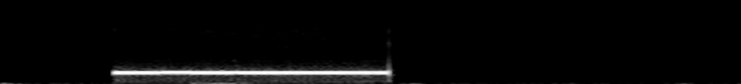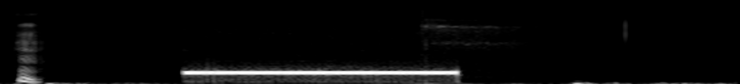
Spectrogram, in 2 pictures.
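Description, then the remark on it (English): Ringback tone on a phone line during a call to a poker room: two loud, steady, low-pitched buzzing rings, each about two seconds long, separated by a pause of roughly four seconds with a brief blip in between. “Yeah, it's ringing.”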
